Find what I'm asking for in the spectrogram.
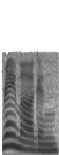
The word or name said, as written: Remagen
